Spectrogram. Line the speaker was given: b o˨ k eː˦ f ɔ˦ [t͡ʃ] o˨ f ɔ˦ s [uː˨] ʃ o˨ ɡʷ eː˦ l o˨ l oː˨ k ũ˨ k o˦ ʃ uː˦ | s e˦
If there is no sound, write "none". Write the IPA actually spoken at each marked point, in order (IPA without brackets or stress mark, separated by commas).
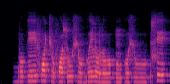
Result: t͡ʃ, uː˦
